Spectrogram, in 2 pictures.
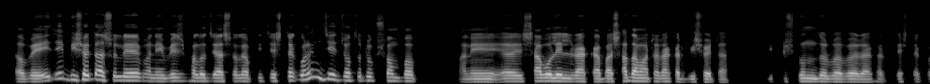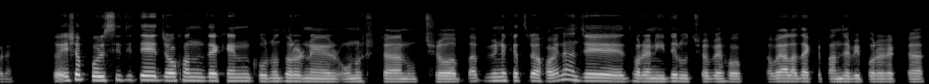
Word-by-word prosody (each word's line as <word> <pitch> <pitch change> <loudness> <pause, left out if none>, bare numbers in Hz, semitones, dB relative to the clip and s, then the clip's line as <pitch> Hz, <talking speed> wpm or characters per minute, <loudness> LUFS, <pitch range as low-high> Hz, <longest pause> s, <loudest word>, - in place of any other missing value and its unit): তবে 135 +1 -3
এই - - 0
যে - - -4
এই - - -11
বিষয়টা 220 +1 +3
আসলে 185 -1 -1 0.2
মানে 150 -2 -5
বেশ 160 0 -2
ভালো 155 0 0
যে 155 - 0
আসলে 150 +1 -6
আপনি 155 - -17
চেষ্টা 155 +5 -4
করেন 250 +9 0
যে 240 - +1
যতটুকু 180 0 -4
সম্ভব 155 -3 -2 0.4
মানে 125 +1 -5 0.2
অ্যা 140 - -1 0.2
সাবলীল 155 -1 +3
রাখা 135 -1 -1
বা, 135 - +1
সাদামাটা 150 -2 0
রাখার 135 -2 -4
বিষয়টা। 125 -3 -5 0.5
একটু 140 - -22
সুন্দরভাবে 135 -2 0
রাখার 120 -2 -8
চেষ্টা 125 +1 -14
করেন। 125 0 -15 0.4
তো - - -5
এসব 225 +5 +6
পরিস্থিতিতে 195 +2 +4 0.2
যখন 175 0 +4 0.2
দেখেন 165 -1 +4 0.2
কোনো 145 0 0
ধরনের 145 -3 +1 0.2
অনুষ্ঠান, 135 -1 -1
উৎসব 130 0 +1
বা, 155 - -1
বিভিন্ন 170 +2 -1
ক্ষেত্রে 170 0 +1
হয় 150 +5 0
না? - - -1 0.2
যে 165 0 +6 0.4
ধরেন, 145 -1 +1
ঈদের 150 +1 0
উৎসবে 135 0 -3
হোক 130 0 0 0.2
তবে 130 +2 -3
আলাদা 140 0 +1
একটা - - -18
পাঞ্জাবি 135 +1 0
পড়ার 130 0 -1
একটা 130 - -7
145 Hz, 175 wpm, -25 LUFS, 135-170 Hz, 0.5 s, এসব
